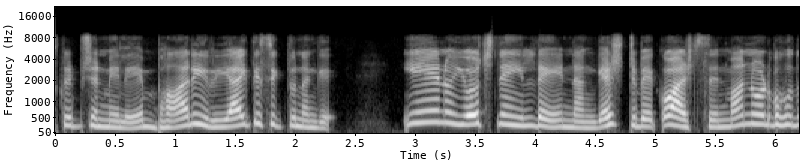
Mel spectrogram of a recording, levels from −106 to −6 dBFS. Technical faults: clock drift between sender and receiver; repeated timing corrections; short stall from a late packet

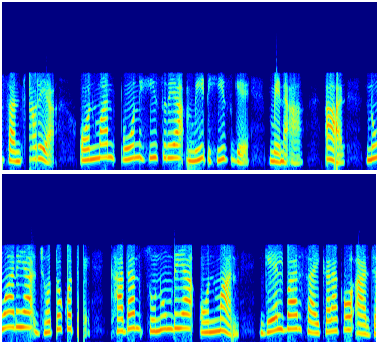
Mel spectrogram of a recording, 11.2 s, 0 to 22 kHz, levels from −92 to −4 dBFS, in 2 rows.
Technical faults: packet loss on an ADPCM call

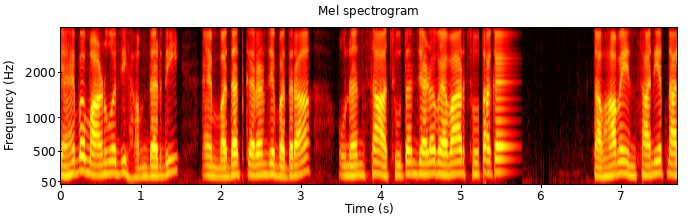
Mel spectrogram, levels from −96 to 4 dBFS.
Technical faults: short concealed packet loss; long network dropout

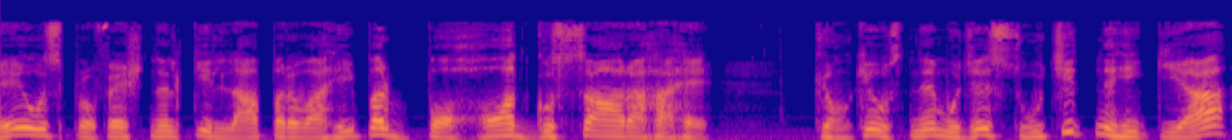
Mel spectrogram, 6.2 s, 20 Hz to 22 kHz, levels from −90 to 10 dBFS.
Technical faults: MP3 compression

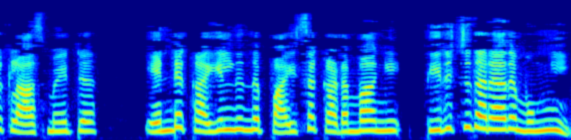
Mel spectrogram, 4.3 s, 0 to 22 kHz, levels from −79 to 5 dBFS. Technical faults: WMA compression; pre-echo

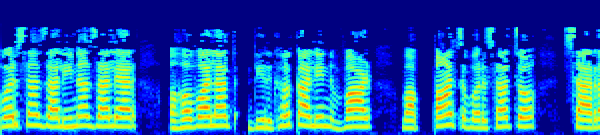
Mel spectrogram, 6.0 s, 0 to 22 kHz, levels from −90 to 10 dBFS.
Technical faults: MP3 compression

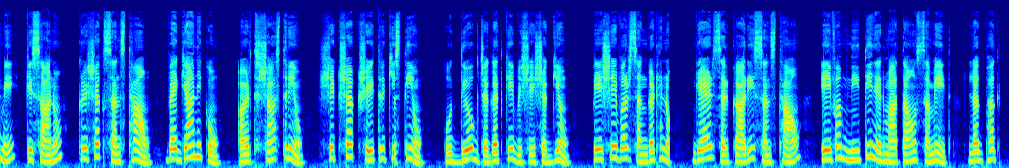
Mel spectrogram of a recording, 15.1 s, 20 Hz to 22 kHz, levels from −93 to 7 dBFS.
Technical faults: damaged data in a compressed stream

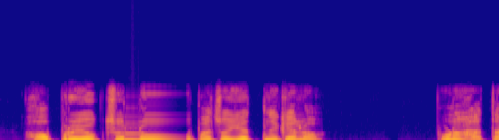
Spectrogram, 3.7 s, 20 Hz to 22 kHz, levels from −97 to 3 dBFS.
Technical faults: short stall from a late packet; call audio freeze

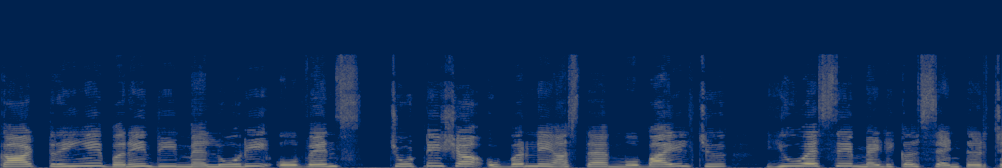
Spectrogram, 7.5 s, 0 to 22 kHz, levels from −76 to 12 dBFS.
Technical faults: HE-AAC compression; pre-echo

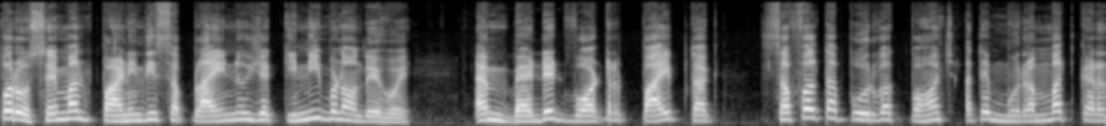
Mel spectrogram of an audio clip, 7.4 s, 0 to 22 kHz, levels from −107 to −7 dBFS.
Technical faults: microphone overload

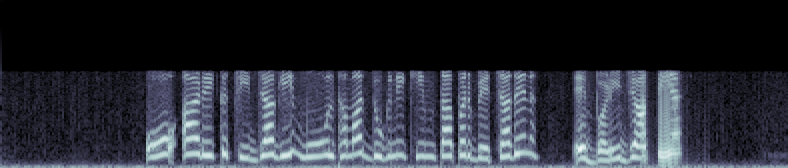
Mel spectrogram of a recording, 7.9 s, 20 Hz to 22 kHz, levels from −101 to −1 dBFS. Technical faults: block size mismatch (truncated)

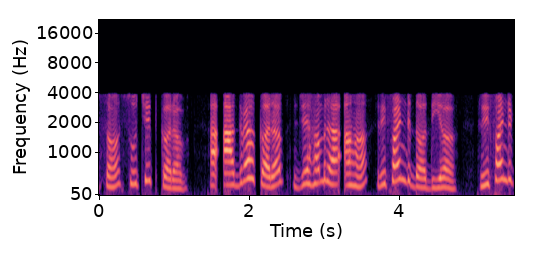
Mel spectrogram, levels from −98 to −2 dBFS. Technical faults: none

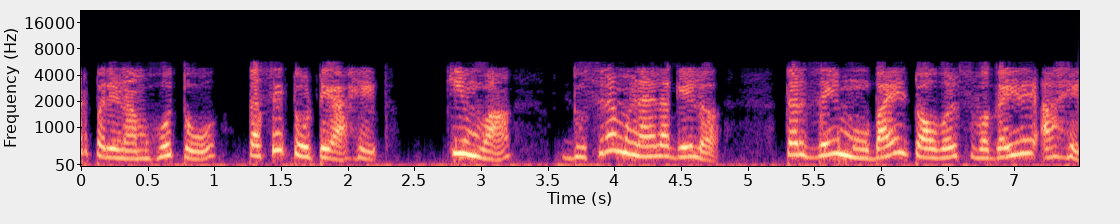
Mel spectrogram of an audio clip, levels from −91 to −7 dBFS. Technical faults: transcoding between lossy codecs

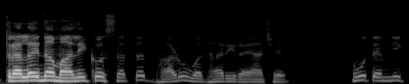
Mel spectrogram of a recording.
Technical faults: transcoding between lossy codecs

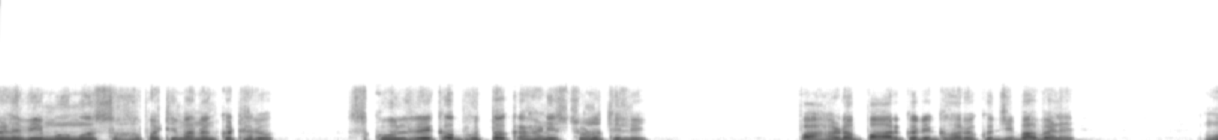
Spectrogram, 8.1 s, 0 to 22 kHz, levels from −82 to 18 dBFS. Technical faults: repeated stalls (stutter); jitter buffer slow-down

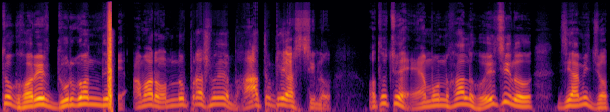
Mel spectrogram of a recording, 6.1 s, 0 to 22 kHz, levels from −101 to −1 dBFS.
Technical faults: wireless microphone squelch dropout; call bitrate drop

